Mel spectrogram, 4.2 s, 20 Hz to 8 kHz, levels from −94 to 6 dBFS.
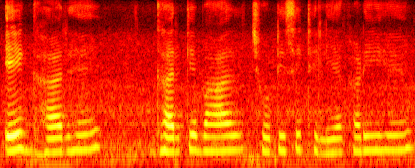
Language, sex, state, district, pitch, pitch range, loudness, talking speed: Hindi, female, Uttar Pradesh, Lucknow, 235 Hz, 220-240 Hz, -18 LUFS, 160 wpm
